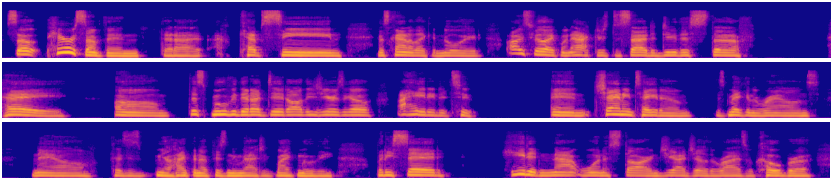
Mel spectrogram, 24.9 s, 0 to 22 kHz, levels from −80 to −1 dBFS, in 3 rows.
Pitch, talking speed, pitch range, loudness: 145 Hz, 180 wpm, 135-170 Hz, -26 LUFS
